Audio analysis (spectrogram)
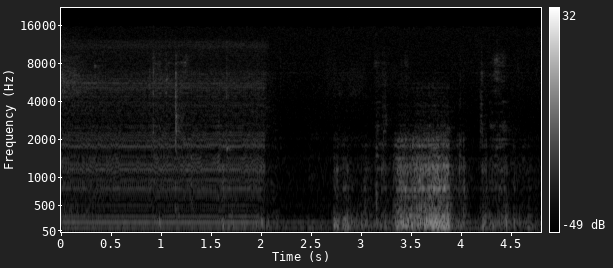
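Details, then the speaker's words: Vacuum tube amplifier on a cold start after about 1 hour 15 minutes off: a steady low mains-type buzz comes through the speaker right from switch-on. The owner suspects the valve sockets (wiggling V5 caused it) and needs to re-clean them; not confirmed. "Uh, so we'll give it a cold start now. Um, and let's have a listen. Instantly buzzing. You hear that?"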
